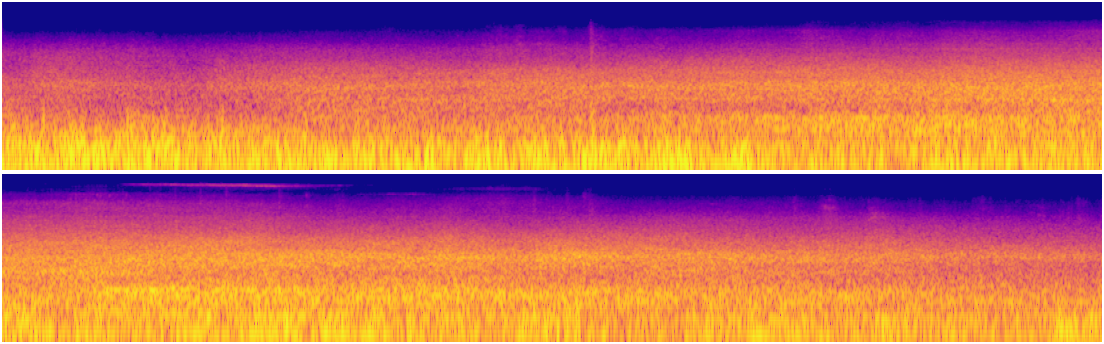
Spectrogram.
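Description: Road traffic going by, a steady rumble and hiss of vehicles that swells as one passes close about midway, then eases off.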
